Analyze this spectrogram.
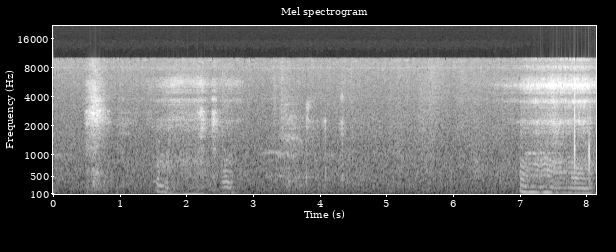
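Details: Noisy snorting breaths and a buzzing snore at the end against steady room hiss, from a sleeper who snores all night; snoring.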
